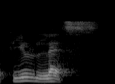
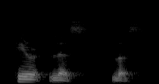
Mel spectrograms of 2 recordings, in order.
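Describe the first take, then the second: First: "fearless" lento, con "les" de E plena; E muy clara. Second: "Fearless" con "less" reducido a "los" neutro; schwa. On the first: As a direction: di "fearless" marcando la E de "less". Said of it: "con la E muy clara". ("fearless" sin schwa) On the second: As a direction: di "less" suave, sin E clara. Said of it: "sino con una schwa". ("Fearless" con schwa al final) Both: Shown as a demonstration.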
